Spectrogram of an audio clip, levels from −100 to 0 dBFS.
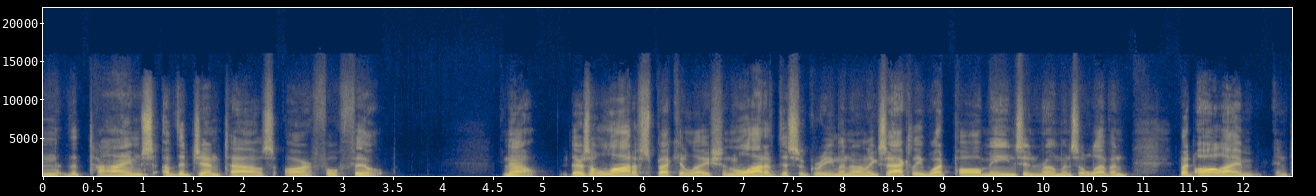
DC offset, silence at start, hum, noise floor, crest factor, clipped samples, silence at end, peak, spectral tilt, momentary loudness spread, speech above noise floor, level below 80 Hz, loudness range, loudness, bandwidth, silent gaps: under 0.1%; 0 s; none; -78 dBFS; 18 dB; under 0.1%; 0.05 s; -4 dBFS; -5 dB/octave; 9 LU; 56 dB; -58 dBFS; 4 LU; -22 LUFS; 14.5 kHz; none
